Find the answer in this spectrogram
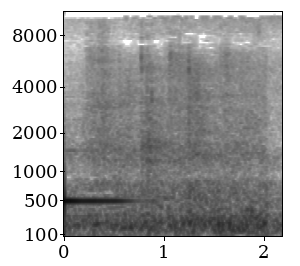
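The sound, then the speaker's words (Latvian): A single steady electronic signal tone, the voting bell of the Latvian parliament (Saeima) rung before a vote, sounds clearly for under a second, then fades into a quiet hall murmur. “Lūdzu zvanu.”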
